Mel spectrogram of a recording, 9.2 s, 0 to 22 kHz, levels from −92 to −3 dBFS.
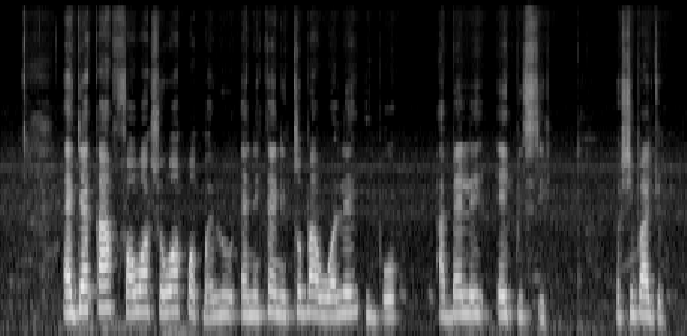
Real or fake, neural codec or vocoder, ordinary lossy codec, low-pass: real; none; none; 19.8 kHz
